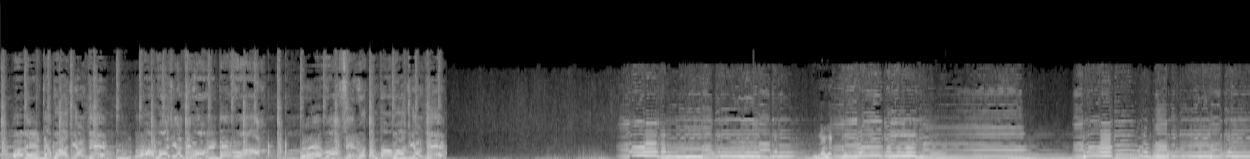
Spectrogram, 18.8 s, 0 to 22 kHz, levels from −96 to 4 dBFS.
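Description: No technical faults can be heard anywhere in this audio.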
